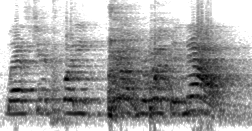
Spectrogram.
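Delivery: loud, firm command; officer yelling drop it; shouted last warning. Acted. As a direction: bark the last chance. Cop's final command again.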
